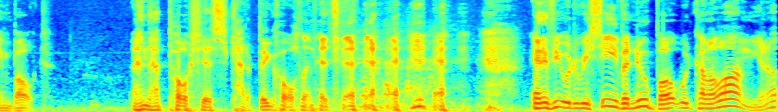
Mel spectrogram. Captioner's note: Adamus chuckles again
